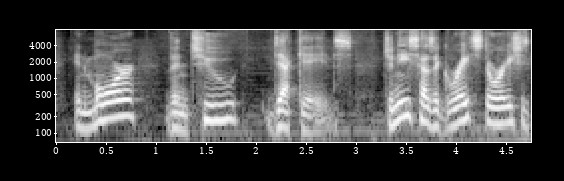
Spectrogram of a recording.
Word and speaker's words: Janese: the last name finally right so it's it's janiece constantine with alabama and i finally got it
